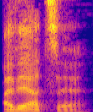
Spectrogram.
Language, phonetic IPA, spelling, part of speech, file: Russian, [ɐvʲɪˈat͡sɨjə], авиация, noun, Ru-авиация.ogg
- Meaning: 1. aviation 2. air force 3. aircraft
